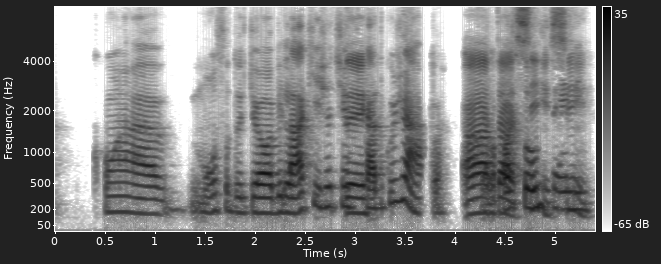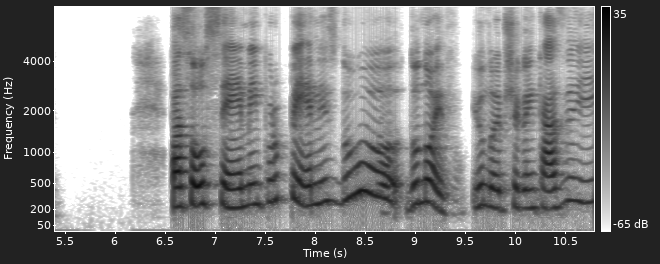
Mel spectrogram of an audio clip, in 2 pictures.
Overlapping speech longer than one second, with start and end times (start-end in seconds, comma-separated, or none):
4.0-5.4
